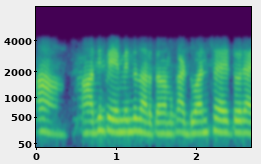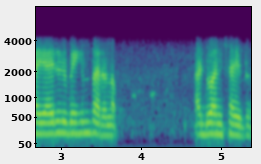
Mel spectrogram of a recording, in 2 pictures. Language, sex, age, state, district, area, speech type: Malayalam, female, 45-60, Kerala, Kottayam, rural, conversation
